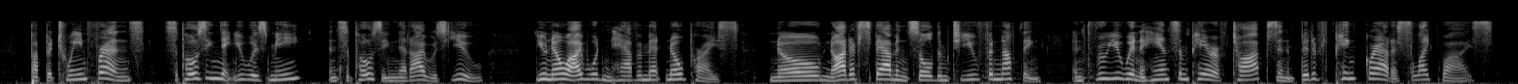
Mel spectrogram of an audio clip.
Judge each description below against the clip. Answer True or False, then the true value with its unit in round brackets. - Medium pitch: False (220 Hz)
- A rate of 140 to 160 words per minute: False (195 wpm)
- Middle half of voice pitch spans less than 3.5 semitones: False (4.4 semitones)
